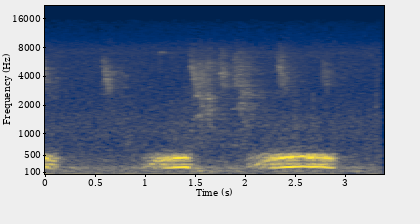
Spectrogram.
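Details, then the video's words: A white fancy "one leg" domestic pigeon gives low, throaty, rolling coos, three in quick succession, the last drawn out longest, in a quiet indoor space. "White Fancy One Leg Pigeon With Real Sound"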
